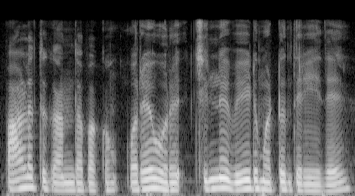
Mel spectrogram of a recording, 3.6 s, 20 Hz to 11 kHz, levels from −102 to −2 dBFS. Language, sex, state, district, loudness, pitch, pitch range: Tamil, male, Tamil Nadu, Nilgiris, -16 LUFS, 130 Hz, 120-150 Hz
